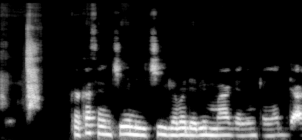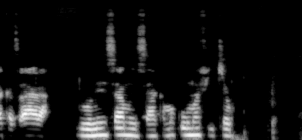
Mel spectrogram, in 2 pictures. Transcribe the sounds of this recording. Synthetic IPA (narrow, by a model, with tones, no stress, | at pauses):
ka˨kɐ˦sɐ˨nt͡ʃeː˦meː˨t͡ʃiː˦ɡɐ˨ba˦da˨bɪ˦mːaː˦ɡɐ˨nɪ˦ŋkɐ˨jɐ˦dːa˨ʔa˦ka˨sʼaː˦ɽa˨ʔ | doː˨mɪ˦nsaː˦mʊ˨nsaː˨kɐ˨mɐ˦kʷʼoː˦mɐ˦ɸiː˨kʲa˦˨w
